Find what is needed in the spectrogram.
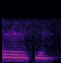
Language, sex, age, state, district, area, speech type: Tamil, female, 60+, Tamil Nadu, Namakkal, rural, conversation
